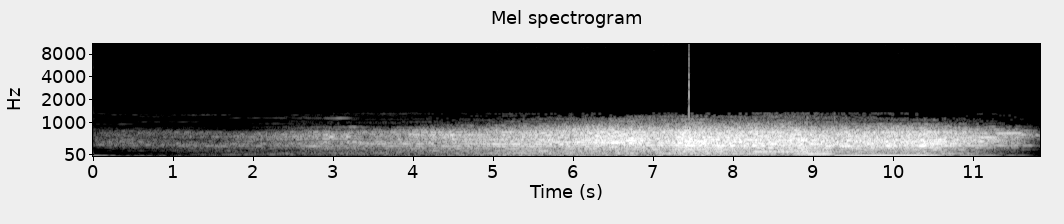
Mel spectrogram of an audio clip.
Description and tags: scifi starship
A sound created by processing random noises I recorded with a microphone. For me it sounds like a flying-by spaceship.
alien, ambient, engine, flyby, sci-fi, spaceship, starship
